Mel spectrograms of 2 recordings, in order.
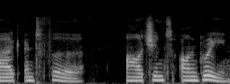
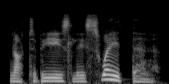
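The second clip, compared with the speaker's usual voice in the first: plain reading voice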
